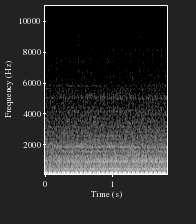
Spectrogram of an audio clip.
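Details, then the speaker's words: 1968 John Deere 140 garden tractor, first start attempt: steady rapid starter cranking, about twenty beats a second, no firing; crank no start, owner suspects a flooded carburetor. "I bet you we flooded that carburetor."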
